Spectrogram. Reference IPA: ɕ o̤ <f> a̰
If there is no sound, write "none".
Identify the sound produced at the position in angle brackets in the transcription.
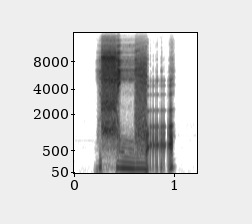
v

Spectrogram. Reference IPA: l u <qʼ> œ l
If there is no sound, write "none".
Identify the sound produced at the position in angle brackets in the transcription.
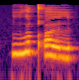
qʼ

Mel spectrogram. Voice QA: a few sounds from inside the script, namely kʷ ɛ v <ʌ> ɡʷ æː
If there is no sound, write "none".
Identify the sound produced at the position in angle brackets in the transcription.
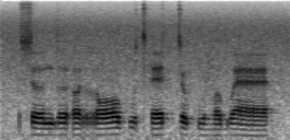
ʌ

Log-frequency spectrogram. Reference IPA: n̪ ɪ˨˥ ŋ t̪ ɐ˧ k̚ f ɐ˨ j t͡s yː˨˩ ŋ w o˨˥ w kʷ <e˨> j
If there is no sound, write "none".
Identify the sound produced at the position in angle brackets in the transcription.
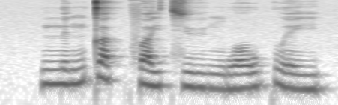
e˨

